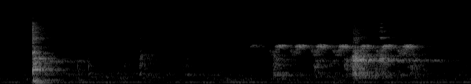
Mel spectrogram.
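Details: A tame Thick-billed White-eye (Heleia crassirostris) sings a brief run of quick, chattering notes with a steady higher whistle, after two sharp knocks in a small room.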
